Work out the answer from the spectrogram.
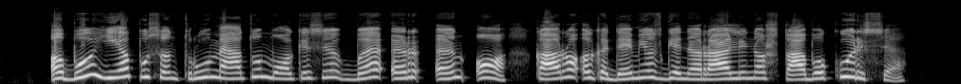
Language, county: Lithuanian, Vilnius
